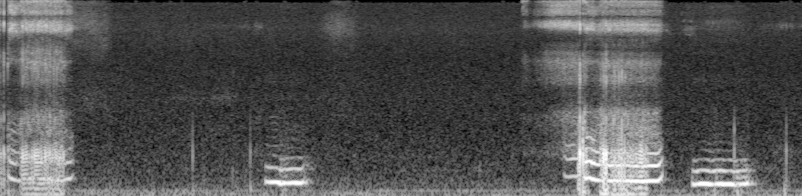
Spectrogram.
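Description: Loud rattling snores alternating with softer nasal snorting breaths, irregular rhythm, in a quiet room; snoring in short-nosed dogs.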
